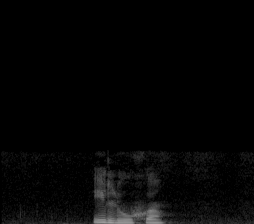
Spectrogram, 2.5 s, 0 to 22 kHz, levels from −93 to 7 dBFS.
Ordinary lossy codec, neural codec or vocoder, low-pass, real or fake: MP3, 48 kbps; none; 7.2 kHz; real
